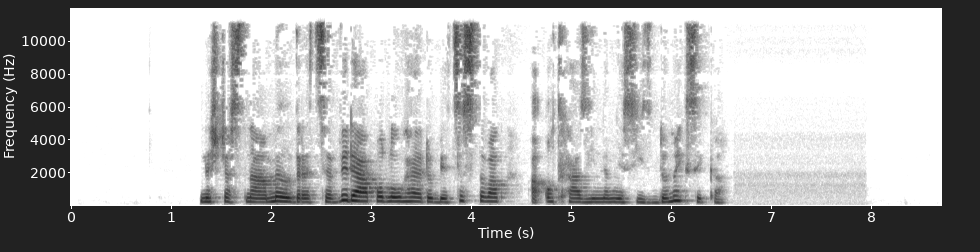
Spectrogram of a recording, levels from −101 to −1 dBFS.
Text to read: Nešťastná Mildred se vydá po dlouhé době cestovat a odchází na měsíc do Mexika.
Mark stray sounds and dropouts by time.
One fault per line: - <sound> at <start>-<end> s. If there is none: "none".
none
